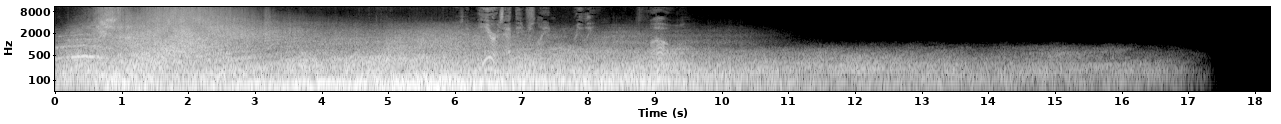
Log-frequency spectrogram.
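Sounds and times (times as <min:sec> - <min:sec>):
fighter jet roaring overhead: 0:00.0 - 0:11.8.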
